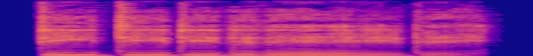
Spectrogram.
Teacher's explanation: Feel your tongue bouncing off the ridge.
